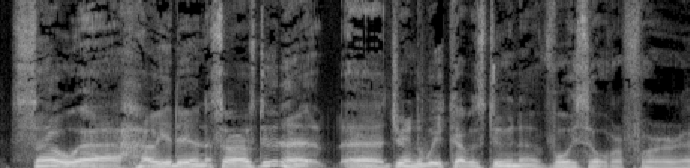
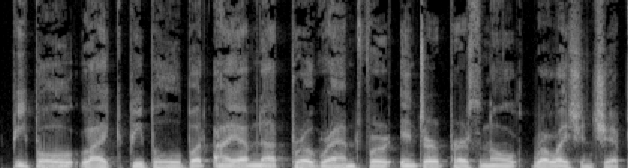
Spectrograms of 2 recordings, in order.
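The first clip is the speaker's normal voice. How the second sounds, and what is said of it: Robotic answering machine voice. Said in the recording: “doing this voice of an answering machine ... the robotic”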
